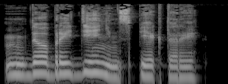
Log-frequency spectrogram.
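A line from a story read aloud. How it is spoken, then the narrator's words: Very thin, high voice. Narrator (Russian): произнес он очень тонким голосом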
